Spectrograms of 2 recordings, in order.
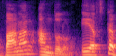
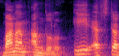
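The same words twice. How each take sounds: The two takes are said the same way.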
